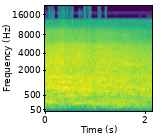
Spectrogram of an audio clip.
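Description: Stock cars race at Stockton 99 Speedway, heard as a loud, continuous roar of engines close by as the field runs down the backstretch toward turn three, with no talk over it.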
